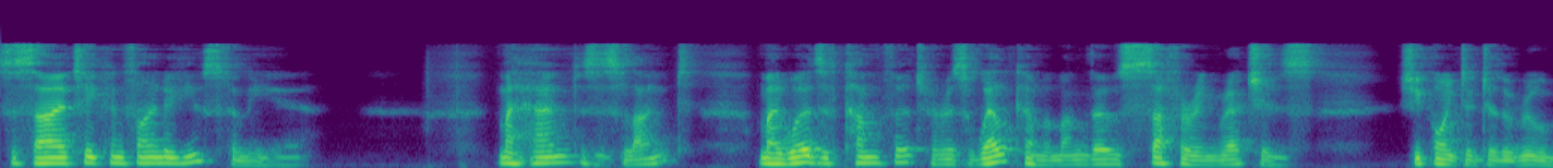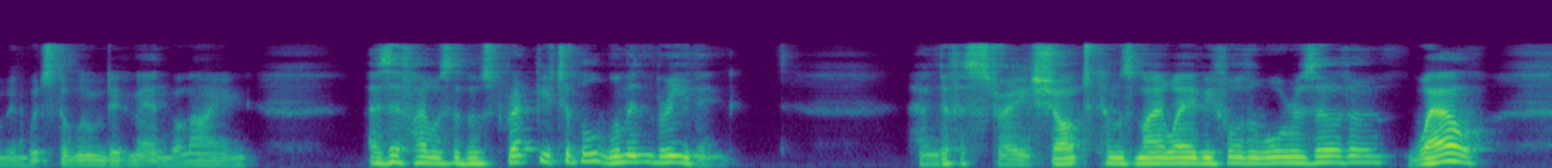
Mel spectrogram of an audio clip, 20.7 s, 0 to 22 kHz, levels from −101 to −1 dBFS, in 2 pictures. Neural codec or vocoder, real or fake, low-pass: autoencoder, 48 kHz, 32 numbers a frame, DAC-VAE, trained on Japanese speech; fake; 7.2 kHz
